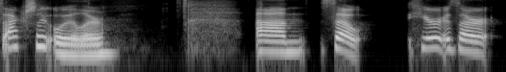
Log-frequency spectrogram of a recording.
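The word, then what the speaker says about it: Euler: The Uler number can be um see I just said it wrong. The Oiler number can be used to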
